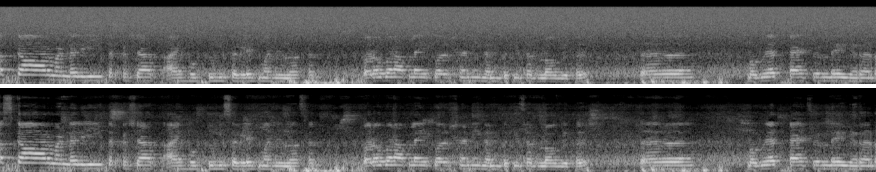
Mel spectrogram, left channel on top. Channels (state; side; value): noise; left; hiss, 4 dB below the sound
